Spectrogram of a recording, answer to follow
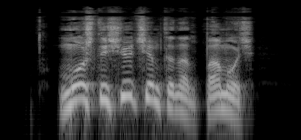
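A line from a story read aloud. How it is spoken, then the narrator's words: Plain. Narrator (Russian): спросил Алеша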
